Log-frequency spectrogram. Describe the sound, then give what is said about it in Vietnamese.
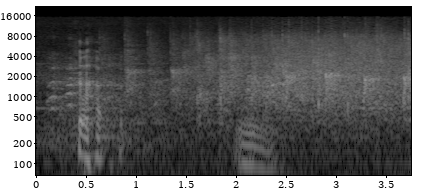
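An elderly audience at a Buddhist dharma talk claps to congratulate themselves. A monk's voice speaks briefly, then a steady, moderate wash of clapping follows and continues to the end. “Vỗ tay chúc mừng mình đi. Già mà còn vỗ tay được là khỏe.”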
